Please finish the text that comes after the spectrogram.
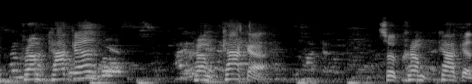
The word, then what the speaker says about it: Krumkaker: picture this is a from Cocker is that right from kaka kaka so crumb caca the R is silent from caca you just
